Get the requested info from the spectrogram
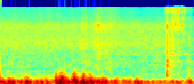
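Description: Uneven low rumble of wind buffeting the microphone, with faint rustling from handling gear.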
